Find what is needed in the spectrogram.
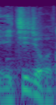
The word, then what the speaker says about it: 一条: あさっては東武東上線の上福岡という駅にあります音喫茶一条、一つ乗ると書いて一条と読むんですが、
